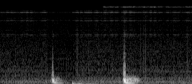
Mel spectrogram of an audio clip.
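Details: Two soft low taps about 0.7 seconds apart through a stethoscope as the blood pressure cuff deflates; practice sample for reading systolic (first sound) and diastolic (last sound) pressure by auscultation; Korotkoff sounds, 1997 first-aid training.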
